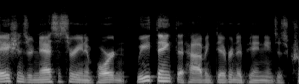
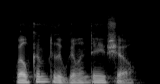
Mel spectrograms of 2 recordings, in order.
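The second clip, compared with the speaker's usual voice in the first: smooth, sultry radio-host delivery; 2 semitones lower than usual. Co-hosts start their show intro in a sultry radio voice. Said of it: "the sultry radio voice".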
